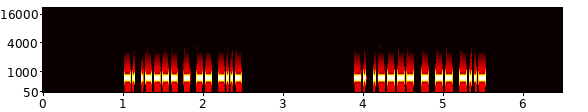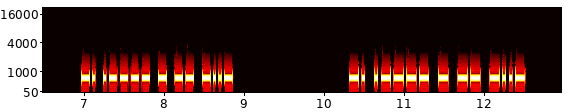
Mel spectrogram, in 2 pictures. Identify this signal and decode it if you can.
Morse code, heard as a keyed tone, about 37 wpm, 700 Hz. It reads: N1TMX N1TMX N1TMX N1TMX
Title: Speed Racing - USA 1x3 Call Signs 30wpm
